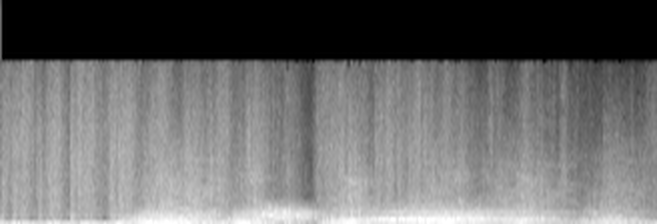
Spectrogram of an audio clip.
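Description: Large reptiles growl and hiss close by.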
